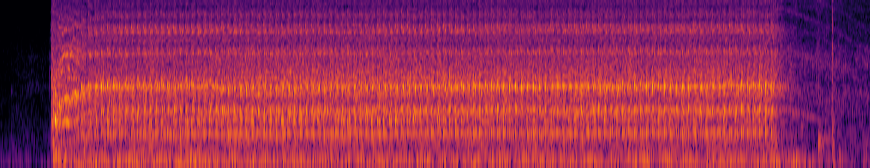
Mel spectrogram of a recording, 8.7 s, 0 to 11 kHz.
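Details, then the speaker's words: Ford 6.0 Powerstroke diesel cranking, warm engine, compression sounding good: steady cranking about three turns a second with a faint dull kuh-thunk each turn, less pronounced once warm; knock while cranking, cause unknown. "Don't know if you could hear that or not, but it's as it's turning over, it's a kuh-thunk, kuh-thunk, kuh-thunk, kuh-thunk, kuh-thunk, kuh-thunk, kuh-thunk. Nice little knock."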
